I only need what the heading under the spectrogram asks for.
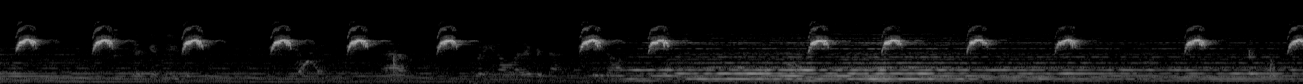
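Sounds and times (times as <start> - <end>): small bird chirping: 0.0 - 5.0, 5.8 - 6.8, 8.0 - 11.0, 11.8 - 13.0
soft background music: 0.0 - 13.0.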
